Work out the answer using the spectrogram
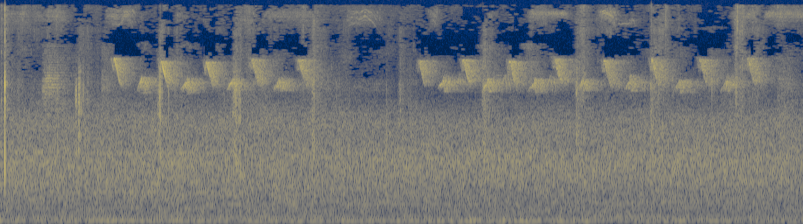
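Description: A songbird singing a long run of quick high notes, each dropping in pitch, about three a second, over a steady low outdoor background rumble. A brief click right at the start.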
